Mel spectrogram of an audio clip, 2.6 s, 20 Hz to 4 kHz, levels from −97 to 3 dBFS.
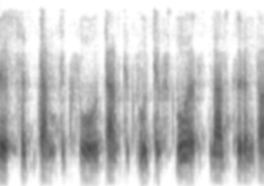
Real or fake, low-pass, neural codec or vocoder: fake; 3.6 kHz; codec, 16 kHz, 4.8 kbps, FACodec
